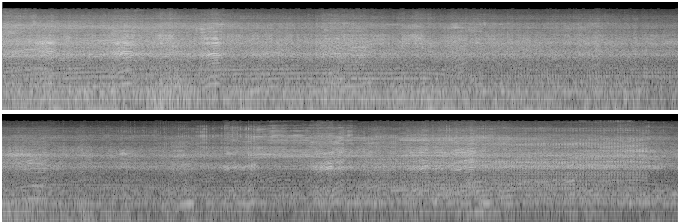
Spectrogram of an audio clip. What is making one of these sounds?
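Scooter engines buzz and whine close by.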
